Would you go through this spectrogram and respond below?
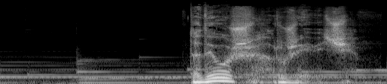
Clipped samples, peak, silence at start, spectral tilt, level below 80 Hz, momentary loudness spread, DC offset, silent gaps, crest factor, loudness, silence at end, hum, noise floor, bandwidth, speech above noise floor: under 0.1%; -2 dBFS; 0 s; -5 dB/octave; -34 dBFS; 25 LU; under 0.1%; none; 14 dB; -14 LUFS; 0 s; none; -35 dBFS; 17 kHz; 22 dB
